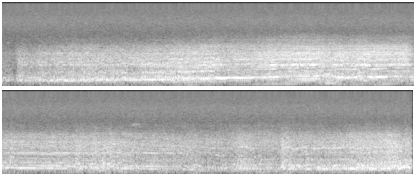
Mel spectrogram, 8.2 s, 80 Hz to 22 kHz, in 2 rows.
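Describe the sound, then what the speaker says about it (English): Australian V8 Supercar racing engines from the 1996 season roar continuously at close range on the Wellington waterfront street circuit, with several cars revving and shifting as they pass in tight succession. "don't they sound great, these great Aussie V8s"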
